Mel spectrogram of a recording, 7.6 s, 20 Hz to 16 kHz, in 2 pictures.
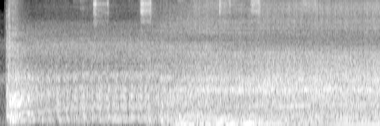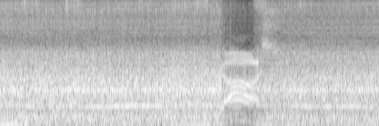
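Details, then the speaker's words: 1980s manual Mercedes G-Wagon that sat for a very long time, first start on starting fluid: engine catches and settles into a steady, even idle with no lifter tick or knock. Normal, healthy idle. "that sounds great. Wow. Like there's no lift or tick, nothing. This is amazing."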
